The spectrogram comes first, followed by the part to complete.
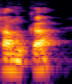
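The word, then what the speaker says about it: Hanukkah: se escreve com h às vezes se escreve com ch por causa da pronúncia do hebraico é hanuká eh vejam aqui a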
